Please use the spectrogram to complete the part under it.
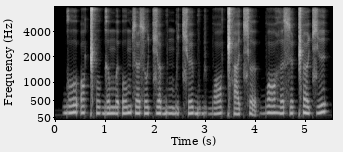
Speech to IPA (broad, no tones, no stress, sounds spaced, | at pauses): ɡ o ʔ ɔ ǁʰ o ɡ ə m ə ʔ o m s œ s o t͡ɕ œ b u m b ə t͡ɕʰ ø b u b ʏ b ɔ ǁʰ a t͡ɕʰ ə | b ɔ ɦ ə s ø ǁʰ œ t͡ɕ ɪ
